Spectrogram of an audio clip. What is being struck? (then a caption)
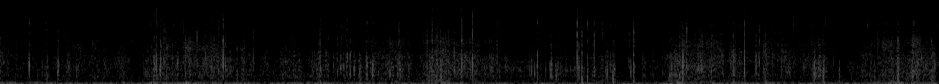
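Pillow covered in small metal sequins. Long fingernails scratch and ruffle a pillow covered in rows of small silver metal sequins, flipping the metal pieces. The result is a steady, dense crinkling and scratching texture with many quick, bright clicks scattered throughout, over a faint low rumble.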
